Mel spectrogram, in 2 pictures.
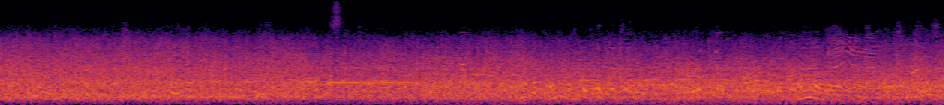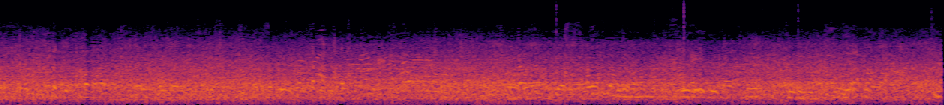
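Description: A large crowd cheers and chants loudly in a big echoing stadium.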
